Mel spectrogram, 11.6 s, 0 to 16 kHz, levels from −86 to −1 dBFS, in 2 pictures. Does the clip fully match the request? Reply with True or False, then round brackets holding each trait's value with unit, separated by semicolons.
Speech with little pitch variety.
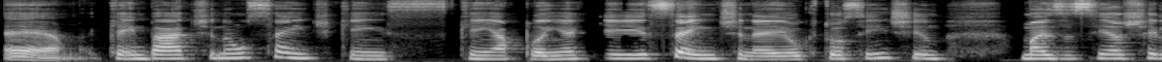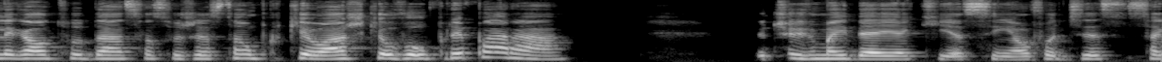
True (2.3 semitones)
